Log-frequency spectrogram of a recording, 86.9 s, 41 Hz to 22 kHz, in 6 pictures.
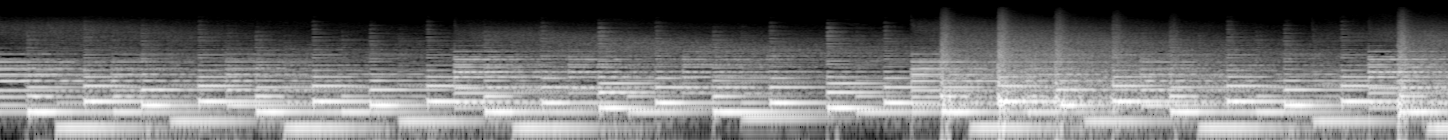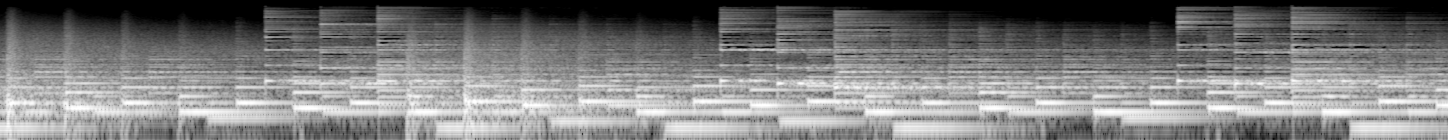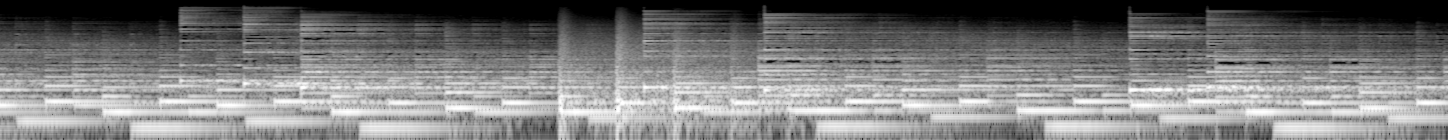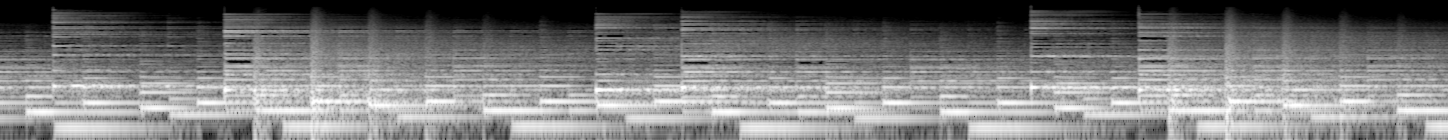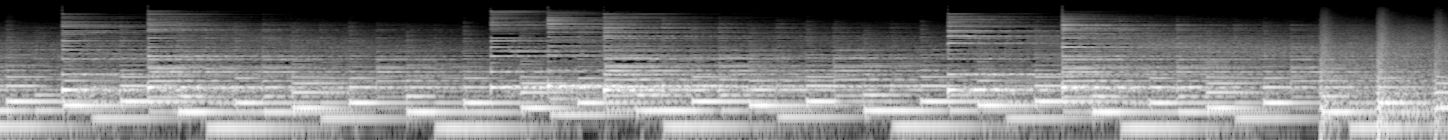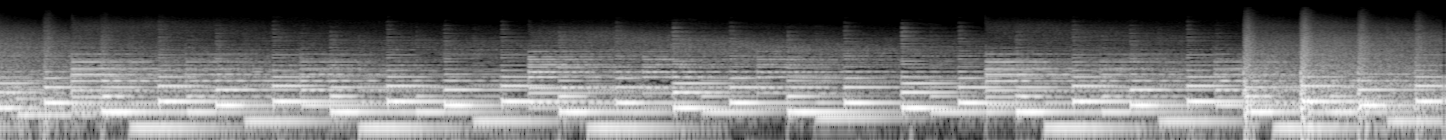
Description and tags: ambience bells.(Globallevel)
Synth:Ableton,Silenth1
abstract, beat, digital, effect, electronic, loop, noise, original, pop, pop-synth, soundeffect, tecno, track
